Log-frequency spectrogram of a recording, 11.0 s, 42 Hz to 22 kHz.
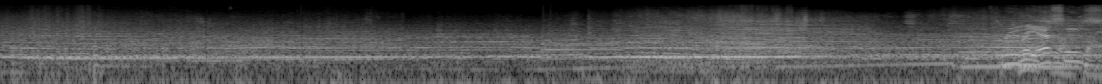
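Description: GT race cars including a Porsche 911 sweep through the S-curves at Road Atlanta during an International GT sprint race, engine whine rising and falling as cars pass at a distance, heard beneath a commentator's continuous talk.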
